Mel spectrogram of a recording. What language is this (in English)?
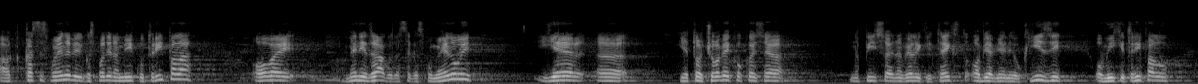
Croatian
